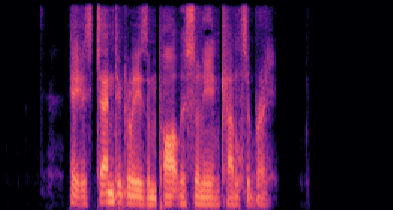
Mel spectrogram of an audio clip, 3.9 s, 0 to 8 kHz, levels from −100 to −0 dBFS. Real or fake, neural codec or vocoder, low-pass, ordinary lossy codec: fake; codec, 16 kHz in and 24 kHz out, 0.6 kbps, FireRedTTS-2 codec; 7.2 kHz; none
